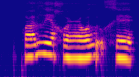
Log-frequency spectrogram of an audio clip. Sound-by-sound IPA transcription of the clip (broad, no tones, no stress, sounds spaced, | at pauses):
qʷ ɛ v e χ u ʕ ɔ l o̰ x ɛ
